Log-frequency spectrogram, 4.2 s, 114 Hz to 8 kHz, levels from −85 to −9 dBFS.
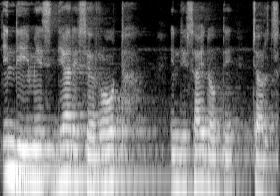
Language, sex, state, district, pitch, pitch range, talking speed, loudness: English, male, Arunachal Pradesh, Lower Dibang Valley, 155 Hz, 140-160 Hz, 185 wpm, -16 LUFS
